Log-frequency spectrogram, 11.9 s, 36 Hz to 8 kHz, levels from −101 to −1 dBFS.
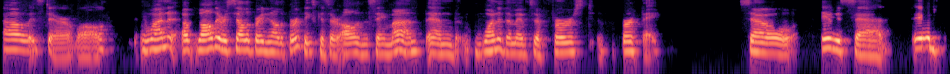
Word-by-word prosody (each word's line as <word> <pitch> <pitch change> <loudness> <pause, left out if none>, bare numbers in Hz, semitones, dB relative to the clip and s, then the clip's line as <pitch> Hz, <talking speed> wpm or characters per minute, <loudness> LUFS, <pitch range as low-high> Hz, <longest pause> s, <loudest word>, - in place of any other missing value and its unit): Oh, 220 -2 +1
it's 205 0 -5
terrible. 130 - -7 0.3
One, 230 +5 0
uh 205 0 +4
while 215 +2 +4
they 250 0 +7
were 210 - +5
celebrating 205 -2 +1
all 180 - -1
the - - -5
birthdays, 185 -1 -2
'cause 165 -4 -6
they're - - -2
all 170 +2 0
in 165 - -9
the 155 - -8
same 155 0 -5
month, 195 +1 -2
and 160 -2 -4 0.2
one 195 +5 0
of 230 - -1
them, 170 -2 -3
it's 160 -1 -5
a - - +2
1st 185 - -1 0.4
birthday. 195 0 -3 1.0
So, 175 -4 +1 0.3
it 240 +1 +7
was 205 -1 +3
sad. 150 -5 -2 0.3
It - - +7
195 Hz, 160 wpm, -23 LUFS, 170-215 Hz, 1.0 s, they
